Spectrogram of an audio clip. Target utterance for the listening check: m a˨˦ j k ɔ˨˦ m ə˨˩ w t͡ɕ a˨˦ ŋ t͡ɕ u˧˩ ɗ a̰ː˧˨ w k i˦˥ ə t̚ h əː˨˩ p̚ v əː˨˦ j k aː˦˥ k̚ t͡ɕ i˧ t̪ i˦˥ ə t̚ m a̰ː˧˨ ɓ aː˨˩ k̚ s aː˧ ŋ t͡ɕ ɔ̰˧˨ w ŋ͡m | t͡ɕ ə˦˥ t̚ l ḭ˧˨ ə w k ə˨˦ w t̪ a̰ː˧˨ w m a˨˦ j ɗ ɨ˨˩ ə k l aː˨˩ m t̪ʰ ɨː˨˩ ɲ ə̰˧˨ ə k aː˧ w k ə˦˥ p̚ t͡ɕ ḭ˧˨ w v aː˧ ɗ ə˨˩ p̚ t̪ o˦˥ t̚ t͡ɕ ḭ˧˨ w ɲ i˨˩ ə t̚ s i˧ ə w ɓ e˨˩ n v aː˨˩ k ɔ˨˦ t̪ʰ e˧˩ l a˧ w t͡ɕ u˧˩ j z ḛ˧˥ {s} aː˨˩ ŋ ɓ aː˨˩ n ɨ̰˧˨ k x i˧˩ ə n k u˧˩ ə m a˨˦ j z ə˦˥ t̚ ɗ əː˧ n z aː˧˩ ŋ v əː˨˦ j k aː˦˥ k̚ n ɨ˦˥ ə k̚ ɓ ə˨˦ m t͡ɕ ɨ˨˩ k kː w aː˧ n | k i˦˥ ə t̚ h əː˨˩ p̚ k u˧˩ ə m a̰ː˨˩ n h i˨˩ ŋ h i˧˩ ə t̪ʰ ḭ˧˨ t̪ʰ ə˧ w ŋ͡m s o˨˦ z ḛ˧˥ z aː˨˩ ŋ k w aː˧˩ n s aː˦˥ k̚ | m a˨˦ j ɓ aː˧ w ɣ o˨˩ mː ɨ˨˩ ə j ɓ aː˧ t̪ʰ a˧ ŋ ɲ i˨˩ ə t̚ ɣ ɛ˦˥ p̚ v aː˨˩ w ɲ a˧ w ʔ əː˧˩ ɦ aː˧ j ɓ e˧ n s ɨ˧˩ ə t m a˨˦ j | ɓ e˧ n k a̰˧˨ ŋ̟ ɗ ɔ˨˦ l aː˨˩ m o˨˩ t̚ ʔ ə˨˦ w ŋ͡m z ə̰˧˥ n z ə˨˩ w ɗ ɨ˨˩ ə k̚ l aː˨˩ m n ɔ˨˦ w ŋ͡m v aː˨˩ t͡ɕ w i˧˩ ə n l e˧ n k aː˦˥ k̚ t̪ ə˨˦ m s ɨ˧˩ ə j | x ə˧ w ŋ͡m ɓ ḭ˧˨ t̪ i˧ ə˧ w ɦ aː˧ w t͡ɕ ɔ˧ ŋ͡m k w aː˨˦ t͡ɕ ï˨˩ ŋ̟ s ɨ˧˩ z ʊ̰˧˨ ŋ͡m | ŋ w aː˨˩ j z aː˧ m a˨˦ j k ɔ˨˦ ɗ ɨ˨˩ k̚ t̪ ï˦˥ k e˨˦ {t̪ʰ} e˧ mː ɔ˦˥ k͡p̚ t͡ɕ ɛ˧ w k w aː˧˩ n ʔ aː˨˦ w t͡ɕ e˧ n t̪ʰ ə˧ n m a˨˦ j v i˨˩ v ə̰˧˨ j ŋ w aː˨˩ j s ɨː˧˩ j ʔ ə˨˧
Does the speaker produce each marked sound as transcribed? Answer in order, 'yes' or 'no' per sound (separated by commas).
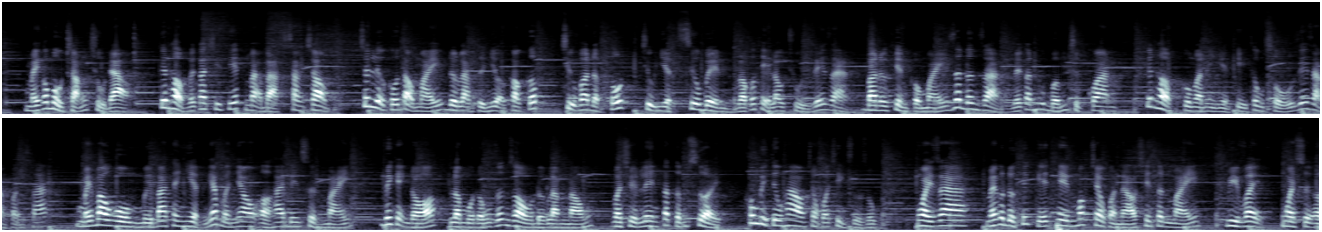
no, yes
